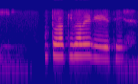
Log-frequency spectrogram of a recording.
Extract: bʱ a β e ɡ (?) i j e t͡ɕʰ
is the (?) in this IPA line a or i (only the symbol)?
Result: i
